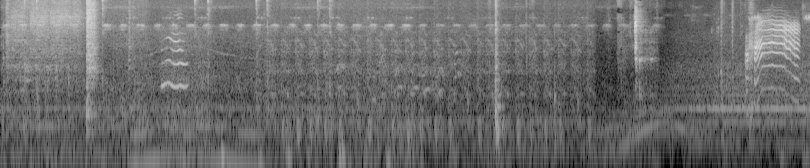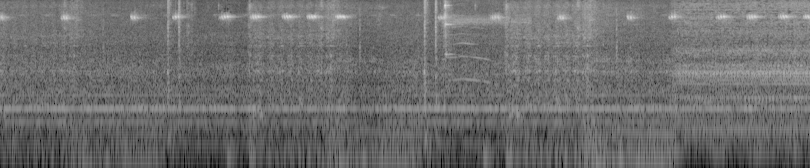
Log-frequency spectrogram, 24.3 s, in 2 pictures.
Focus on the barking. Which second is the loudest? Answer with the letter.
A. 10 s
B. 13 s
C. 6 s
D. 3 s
C.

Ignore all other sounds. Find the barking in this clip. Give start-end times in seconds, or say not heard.
4.9-7.0.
